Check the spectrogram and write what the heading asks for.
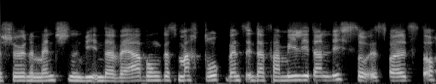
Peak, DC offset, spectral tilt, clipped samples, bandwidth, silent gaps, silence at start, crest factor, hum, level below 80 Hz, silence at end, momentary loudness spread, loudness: -6 dBFS; under 0.1%; -5 dB/octave; under 0.1%; 7.8 kHz; none; 0 s; 14 dB; none; -62 dBFS; 0 s; 4 LU; -20 LUFS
